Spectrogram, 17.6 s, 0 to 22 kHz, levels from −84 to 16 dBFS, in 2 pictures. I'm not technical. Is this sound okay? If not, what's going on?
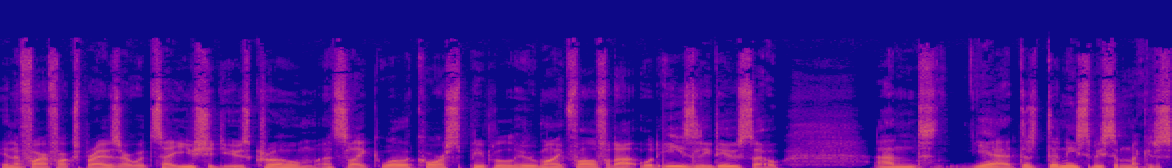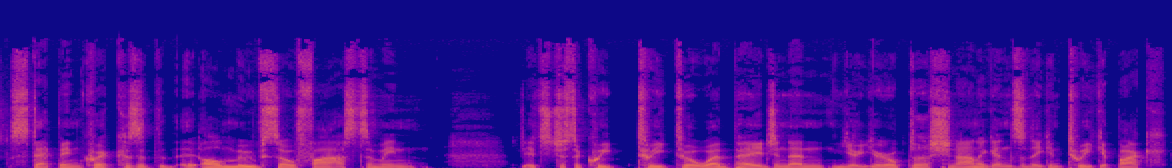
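No. There are three loud pops in this speech. The first comes at 1.77 to 1.79 s, after "would say you should". Two more arrive in quick succession from 4.97 to 5.22 s, between "fall for that would" and "do so". Each pop is louder than the speech, which continues underneath. A brief electrical jolt, likely from a plug, switch or static, caused them.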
